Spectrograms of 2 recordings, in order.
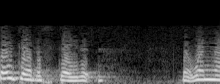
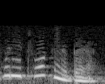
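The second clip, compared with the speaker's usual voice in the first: much higher, stunned retold question; shocked disbelief; 13 semitones higher than usual. Woman told her brother came, high shocked disbelief. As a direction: hear the news and can't believe it.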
